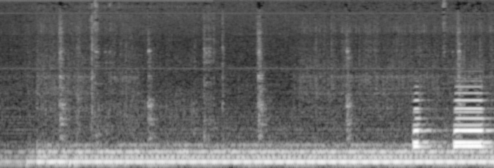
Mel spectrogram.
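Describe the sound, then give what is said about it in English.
An anniversary clock on top of a cabinet ticks with soft, evenly spaced clicks over a steady low hum. A couple of brief horn-like tones sound near the end. “He picks up a coat and a small suitcase, then stands for a moment and stares at some framed photos of an attractive young woman, which sit beside the anniversary clock on top of a cabinet.”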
